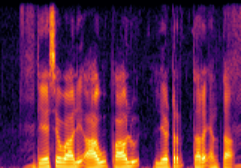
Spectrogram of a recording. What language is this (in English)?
Telugu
